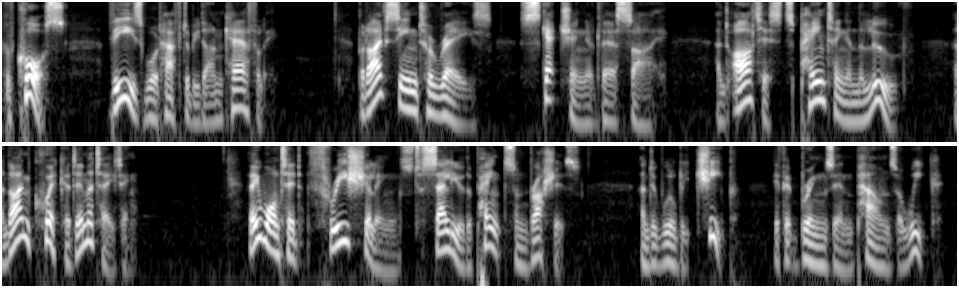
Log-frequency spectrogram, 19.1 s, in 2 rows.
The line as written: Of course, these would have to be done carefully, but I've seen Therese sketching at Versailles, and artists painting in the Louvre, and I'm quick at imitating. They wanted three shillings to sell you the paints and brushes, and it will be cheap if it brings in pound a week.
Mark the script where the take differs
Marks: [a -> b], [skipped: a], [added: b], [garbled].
Of course, these would have to be done carefully, but I've seen Therese sketching at Versailles, and artists painting in the Louvre, and I'm quick at imitating. They wanted three shillings to sell you the paints and brushes, and it will be cheap if it brings in [pound -> pounds] a week.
